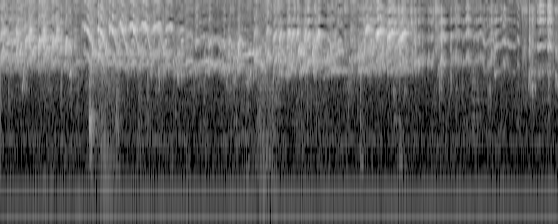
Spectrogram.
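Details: Young single factor yellow male Gouldian finch, split blue, sings to attract females: thin, high, buzzy song of rapid chirps and hisses over steady twittering from other small finches nearby.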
